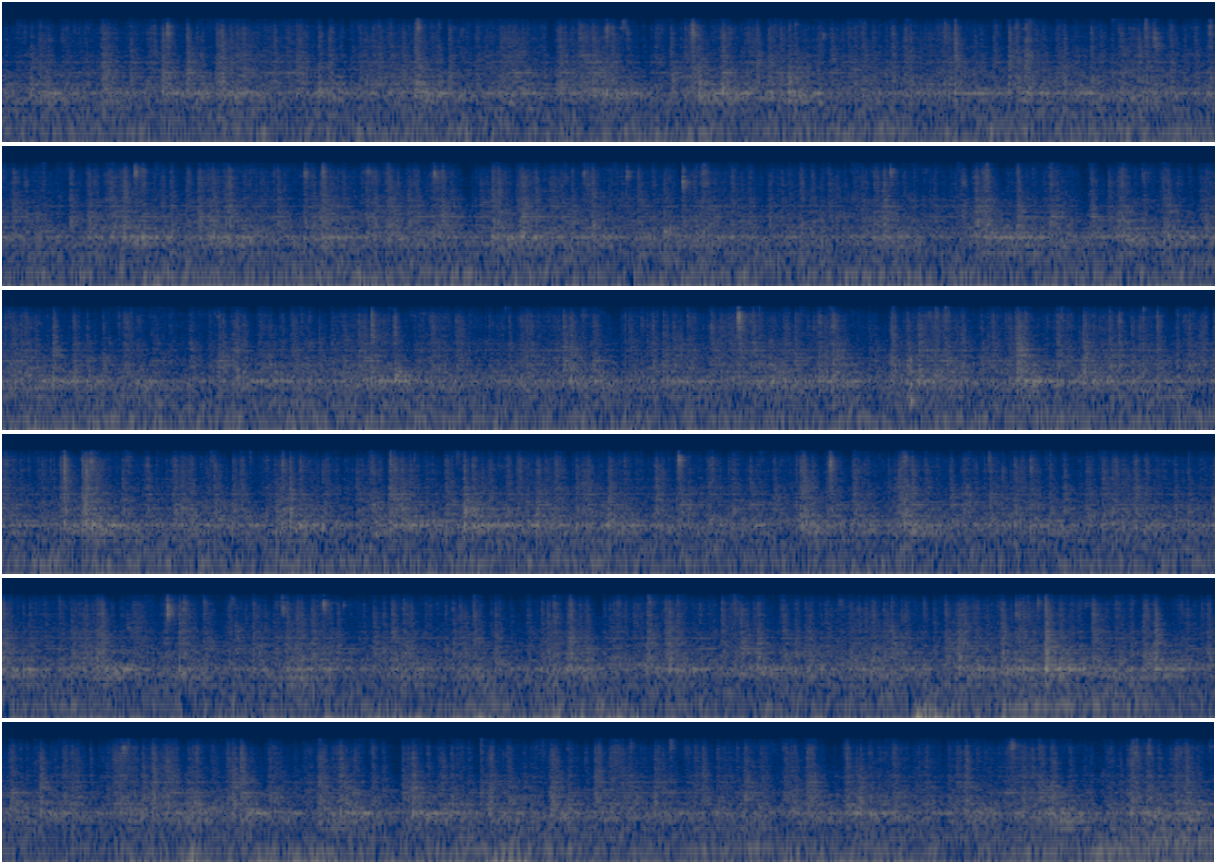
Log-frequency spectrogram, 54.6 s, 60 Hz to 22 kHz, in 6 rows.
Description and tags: Rain falling around and through the downspout of a rain gutter in the courtyard of the apartment building where I stayed in St. Petersburg. There were 3 or 4 downspouts from which I made a total of 7 recordings. September 3, 2012, around 4 PM. Recorded with a Zoom H2.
